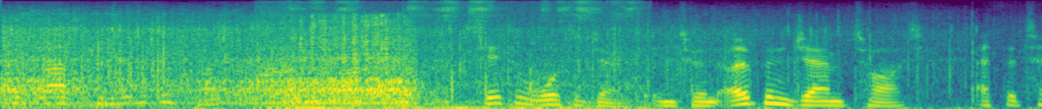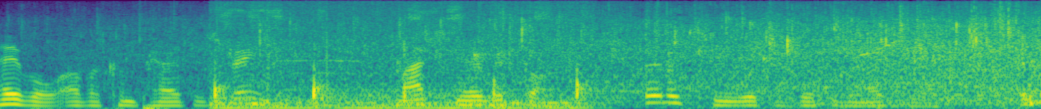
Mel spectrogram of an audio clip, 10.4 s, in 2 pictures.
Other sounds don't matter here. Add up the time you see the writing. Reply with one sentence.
The writing can be heard for 4 seconds in total.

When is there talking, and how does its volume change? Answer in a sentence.
The talking can be heard from 0.0 to 10.3 s, getting louder then quieter.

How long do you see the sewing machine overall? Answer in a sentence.
You can hear the sewing machine for 2 seconds altogether.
